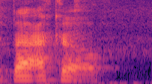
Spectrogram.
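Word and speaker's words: Bahco: In the tool itself, it actually says Baco, which is spelled B-A-H-C-O. So you can get these online and on Amazon as Baco tools, or you can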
